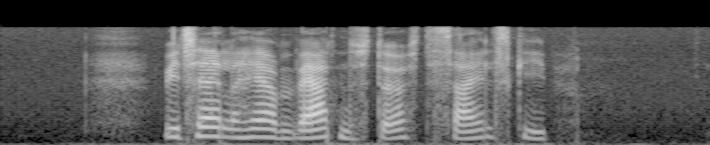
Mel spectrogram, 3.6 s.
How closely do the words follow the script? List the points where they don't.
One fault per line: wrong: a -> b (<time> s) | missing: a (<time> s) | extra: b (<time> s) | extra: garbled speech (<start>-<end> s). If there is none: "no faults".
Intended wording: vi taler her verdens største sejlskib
extra: om (1.4 s)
